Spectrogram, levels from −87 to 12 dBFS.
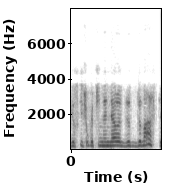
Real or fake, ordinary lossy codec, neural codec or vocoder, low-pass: real; AAC, 32 kbps; none; 7.2 kHz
